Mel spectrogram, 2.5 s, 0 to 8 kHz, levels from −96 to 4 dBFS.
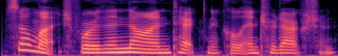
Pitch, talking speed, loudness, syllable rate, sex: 190 Hz, 165 wpm, -18 LUFS, 4.9 syllables/s, female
